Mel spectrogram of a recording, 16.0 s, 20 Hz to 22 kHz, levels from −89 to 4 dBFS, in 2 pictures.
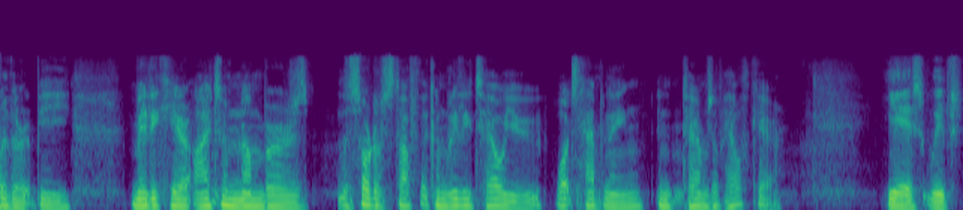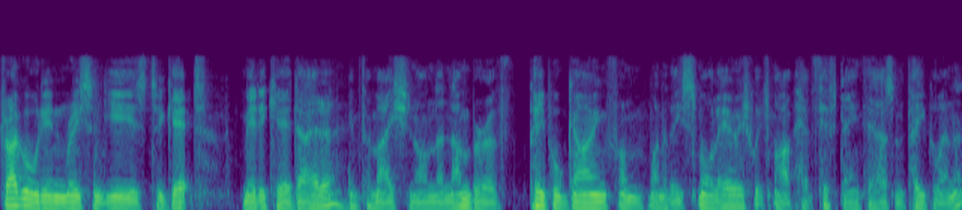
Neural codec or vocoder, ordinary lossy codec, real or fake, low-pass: none; AAC, 48 kbps; real; 7.2 kHz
